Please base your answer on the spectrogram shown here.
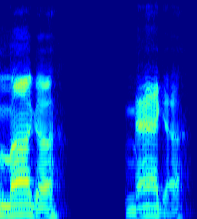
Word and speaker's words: MAGA: She wants to put MAGA. I prefer MAGA, not MAGA. MAGA sounds like it's spelled with an O.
